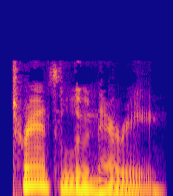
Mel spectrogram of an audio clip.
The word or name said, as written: translunary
